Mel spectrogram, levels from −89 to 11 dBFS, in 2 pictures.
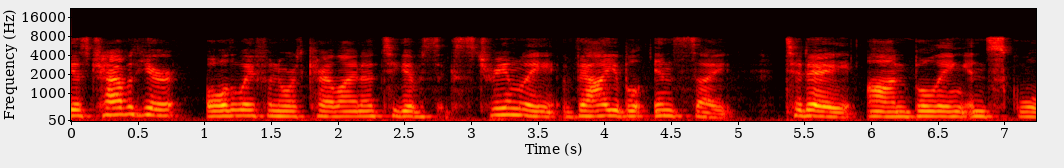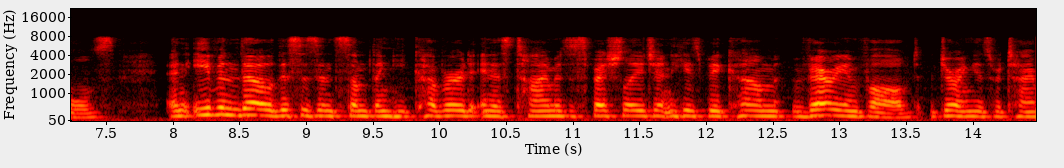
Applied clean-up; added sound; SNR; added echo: none; none; none; none.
